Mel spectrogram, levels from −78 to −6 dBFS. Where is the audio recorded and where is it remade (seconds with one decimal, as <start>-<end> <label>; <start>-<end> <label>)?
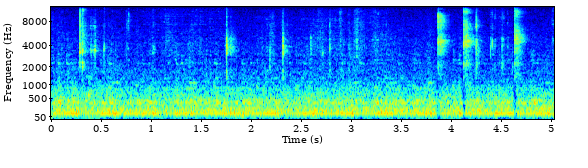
0.0-0.9 recorded; 0.9-1.8 remade; 1.8-5.0 recorded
